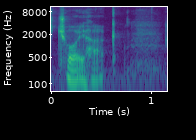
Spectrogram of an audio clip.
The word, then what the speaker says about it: Tsui Hark: this guy Troy Hawk that's how you pronounce his name it looks like Tsui Hark but it's Choi hawk great great Hong Kong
